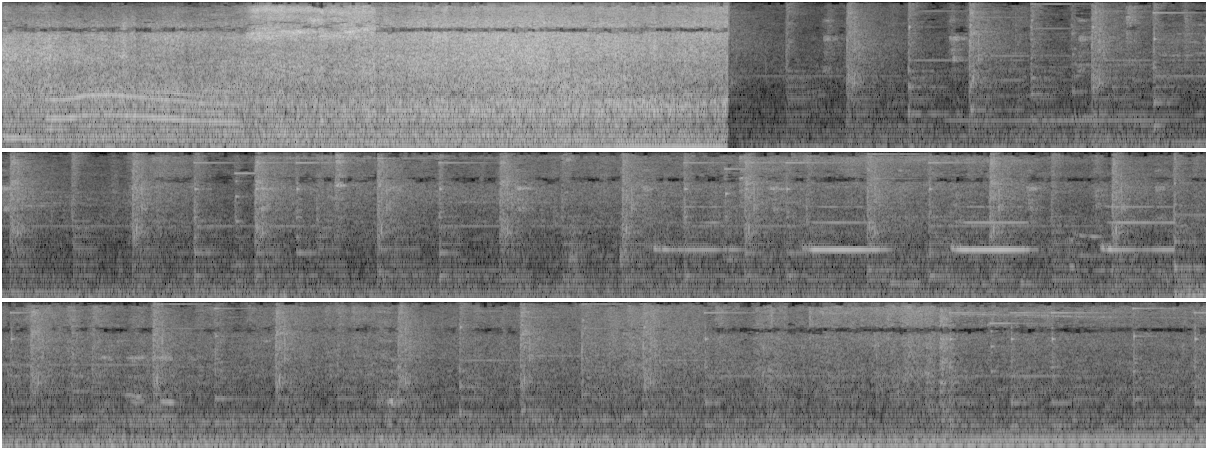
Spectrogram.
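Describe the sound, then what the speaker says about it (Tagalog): A city bus pulls in after a burst of street noise, its engine idling and rumbling close by with faint beeps and mechanical clicks, the engine note rising again toward the end while a voice talks briefly. "Ayan na ang ating bus."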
